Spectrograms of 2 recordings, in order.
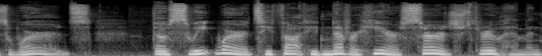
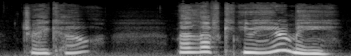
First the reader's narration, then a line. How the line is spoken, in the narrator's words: choked out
